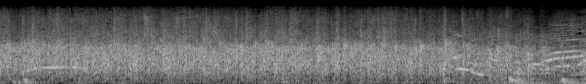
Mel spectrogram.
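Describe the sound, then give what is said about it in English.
A crowd applauds the show's performers as they pack up, steadily for about six seconds, a loud, dense wash of clapping with a few faint whistles or whoops rising near the end. “Let's hear it for all of them as they pack up”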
